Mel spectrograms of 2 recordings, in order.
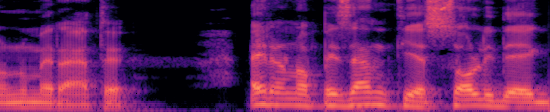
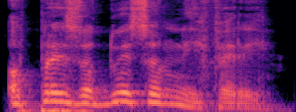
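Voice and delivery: higher female voice, worried; Betty's voice; 9 semitones higher than usual. A narrator's reading. (voce femminile più acuta, preoccupata)

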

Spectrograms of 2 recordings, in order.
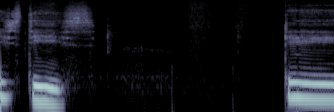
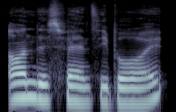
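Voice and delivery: normal talking voice

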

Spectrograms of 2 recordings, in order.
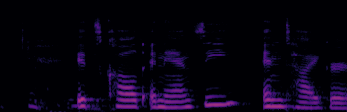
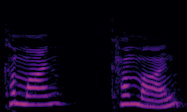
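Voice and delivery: higher, urging call; storybook shout; 7 semitones higher, 6 dB louder than usual. A narrator's reading. Anansi cheers the climbing Tiger on, storybook shout. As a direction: egg him on in a raised voice. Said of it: "Anansi shouted".

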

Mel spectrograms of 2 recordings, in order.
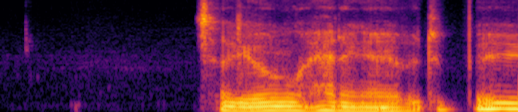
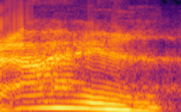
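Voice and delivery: louder, higher call across the room; young mech tech hailing the boss; 7 semitones higher, 4 dB louder than usual. Acted. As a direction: shout his name as you walk in.

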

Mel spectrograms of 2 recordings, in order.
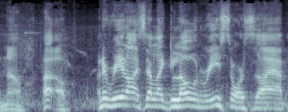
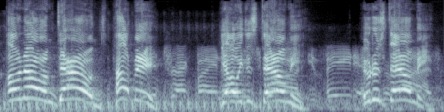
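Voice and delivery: panicked; 10 semitones higher than usual. Real, not acted. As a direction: yelp for help as you go down. Getting downed in game.

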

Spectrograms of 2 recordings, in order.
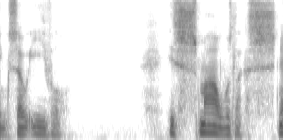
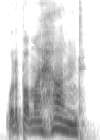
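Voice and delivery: higher, louder wounded complaint; self-pitying; 8 semitones higher, 5 dB louder than usual. A narrator's reading. Wounded Iram asks about his own injury, self-pitying. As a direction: plead for sympathy with raised pitch. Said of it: "feeling sorry for himself".

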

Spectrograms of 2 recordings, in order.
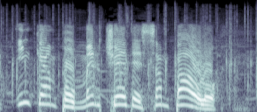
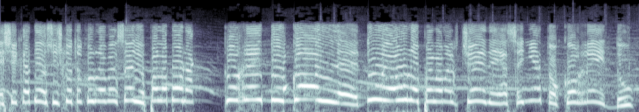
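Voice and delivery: excited goal shout; 9 semitones higher, 3 dB louder than usual. Real, not acted. Winning goal, live commentary.

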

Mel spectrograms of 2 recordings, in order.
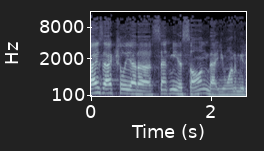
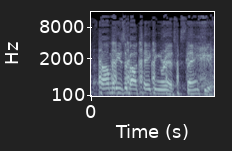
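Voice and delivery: normal talking voice

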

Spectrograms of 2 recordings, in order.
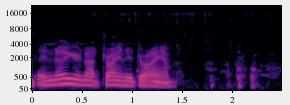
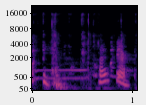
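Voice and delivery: ordinary talk

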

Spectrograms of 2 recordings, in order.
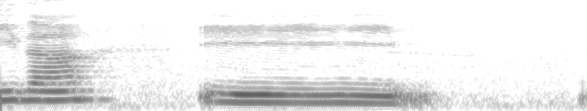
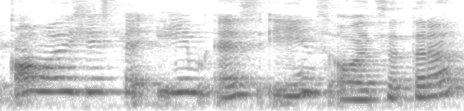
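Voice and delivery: much higher, nitpicking student voice; mock know-it-all; 12 semitones higher than usual. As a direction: mimic a smug grammar stickler, high and pointed. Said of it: "me dice". (burla aguda de sabelotodo)

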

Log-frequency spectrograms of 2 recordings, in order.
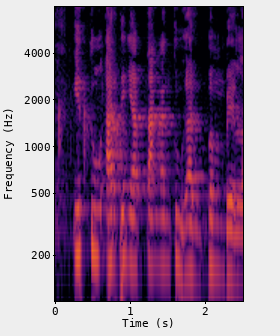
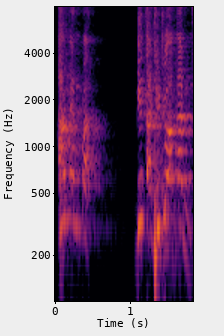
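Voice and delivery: eager church member; 11 semitones higher, 5 dB louder than usual. Retold or imitated. Congregant asks for prayer.

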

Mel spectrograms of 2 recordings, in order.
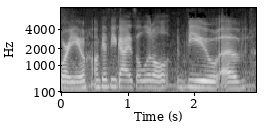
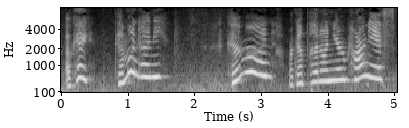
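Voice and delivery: high, sing-song puppy talk; dog-talk voice; 12 semitones higher than usual. Real, not acted. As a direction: coo at the dog excitedly. Coaxing dog into harness.

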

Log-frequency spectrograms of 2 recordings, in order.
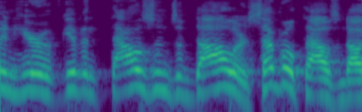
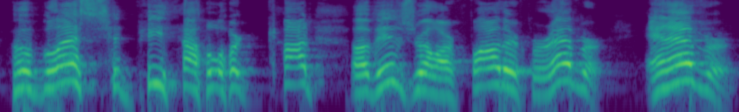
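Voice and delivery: loud, ringing praise with slowed peaks; joyful proclamation; 7 dB louder than usual. Shown as a demonstration. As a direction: proclaim it in overflowing joy. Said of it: "you can almost see him saying".

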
